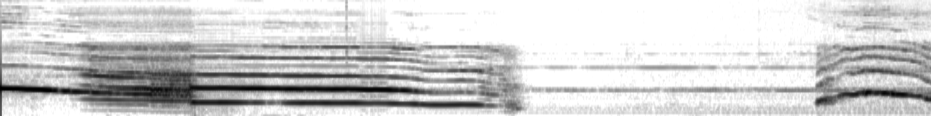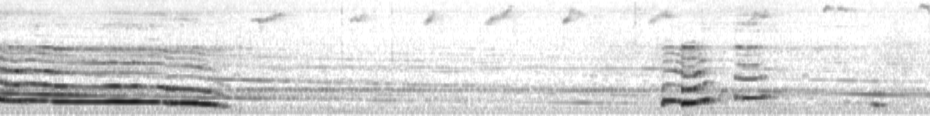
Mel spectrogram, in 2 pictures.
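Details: Dog Rookie responds to an air raid siren with two long howls, a loud falling wail and then a rising one a few seconds later. A brief short yelp follows against the siren's continuous steady tone.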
